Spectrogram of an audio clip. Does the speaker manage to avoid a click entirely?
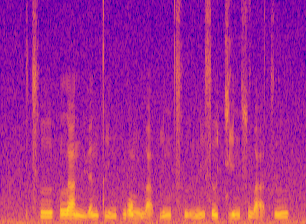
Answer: yes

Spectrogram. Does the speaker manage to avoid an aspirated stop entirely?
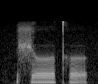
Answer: no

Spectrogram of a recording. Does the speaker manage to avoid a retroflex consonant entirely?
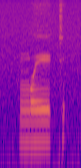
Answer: yes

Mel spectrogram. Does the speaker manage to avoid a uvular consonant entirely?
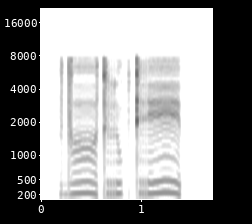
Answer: yes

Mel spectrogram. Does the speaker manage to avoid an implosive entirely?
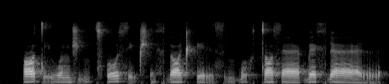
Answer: no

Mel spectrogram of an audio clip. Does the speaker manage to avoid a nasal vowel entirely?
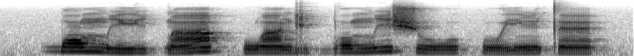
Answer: no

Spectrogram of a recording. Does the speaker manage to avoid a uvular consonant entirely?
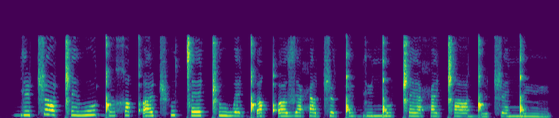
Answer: no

